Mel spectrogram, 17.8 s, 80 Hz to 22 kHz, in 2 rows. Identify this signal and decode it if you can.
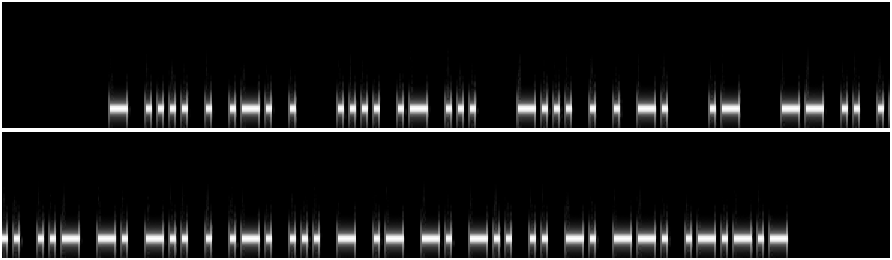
Morse code, heard as a keyed tone, about 20 wpm, 700 Hz. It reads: THERE HAS BEEN A MISUNDERSTANDING.
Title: Sentences with 4-Word Phrases - 20wpm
